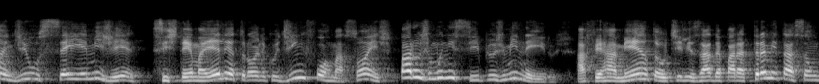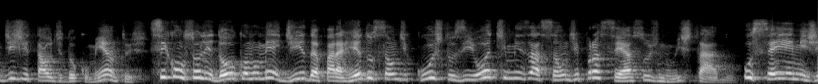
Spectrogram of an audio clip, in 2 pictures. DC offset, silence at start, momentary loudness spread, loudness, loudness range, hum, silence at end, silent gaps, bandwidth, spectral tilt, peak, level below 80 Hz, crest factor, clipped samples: under 0.1%; 0 s; 9 LU; -17 LUFS; 2 LU; none; 0 s; none; 8.8 kHz; -5.5 dB/octave; 0 dBFS; -64 dBFS; 16 dB; under 0.1%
